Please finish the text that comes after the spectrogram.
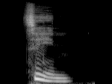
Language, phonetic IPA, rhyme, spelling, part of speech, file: Hungarian, [ˈt͡siːm], -iːm, cím, noun, Hu-cím.ogg
- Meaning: address (direction or superscription of a letter, or the name, title, and place of residence of the person addressed)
